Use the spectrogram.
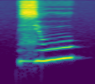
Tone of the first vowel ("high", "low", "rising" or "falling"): rising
